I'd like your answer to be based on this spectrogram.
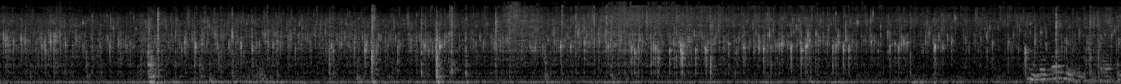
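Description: Mackerel scad fish frying in hot oil: a constant crackling sizzle with scattered pops and spits, heard close and steady throughout, with a brief clink of utensils near the end.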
